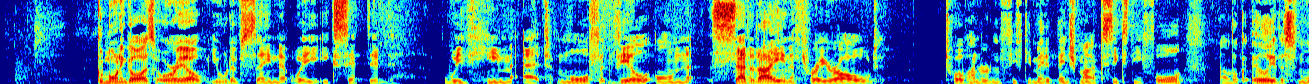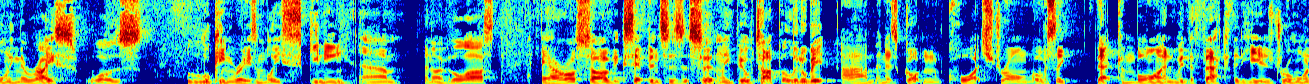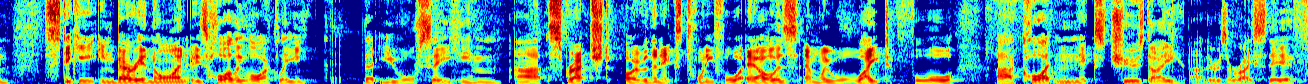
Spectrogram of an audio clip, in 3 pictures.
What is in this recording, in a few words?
voice note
